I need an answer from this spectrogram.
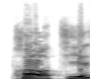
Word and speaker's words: prend-il: Prend-il ses affaires? Vous avez vu, le verbe se termine par un D, mais je le prononce T à l'oral.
